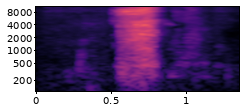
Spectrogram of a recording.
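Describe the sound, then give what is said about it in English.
A single sharp, hissy sniff through the nose, a brief burst of breathy noise standing out against quiet background sounds, with no one talking. “Sorry I keep sniffing.”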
